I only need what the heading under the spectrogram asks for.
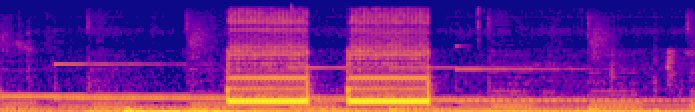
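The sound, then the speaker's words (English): An outgoing telephone call to the CFP office rings through the handset: a single double-burst of electronic ringback tone, two short buzzy pulses close together over a low line hum, with no one speaking. “Right, better phone him.”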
